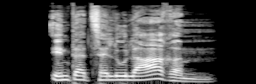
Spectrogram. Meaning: strong dative masculine/neuter singular of interzellular
- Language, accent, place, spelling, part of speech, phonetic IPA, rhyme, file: German, Germany, Berlin, interzellularem, adjective, [ɪntɐt͡sɛluˈlaːʁəm], -aːʁəm, De-interzellularem.ogg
